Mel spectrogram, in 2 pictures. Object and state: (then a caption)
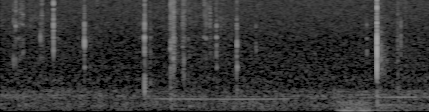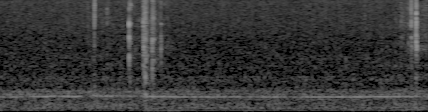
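Glycerin soap bar being cut. A box cutter blade cuts and scrapes a solid, clear, rectangular glycerin soap bar with colored round inclusions, held in hands with long blue nails. Sharp, bright clicks and crisp snaps pop out at irregular moments over a quiet background, with one louder crack near the middle. A faint steady low hum runs throughout, and a brief low rumble comes just before the crack.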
